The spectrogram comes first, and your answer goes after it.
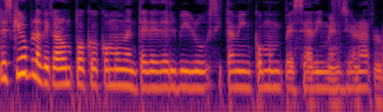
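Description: In a very clean recording with a silent background, a woman with an unremarkable speaking voice talks at a fairly quick pace, medium in pitch and fairly even in intonation. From Mexico. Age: 20s. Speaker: podcast host and finance student. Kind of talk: solo podcast monologue.

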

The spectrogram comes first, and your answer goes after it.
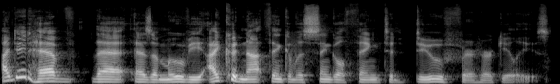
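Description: A man talks in a plain, everyday voice at medium pitch with ordinary pitch variation. His pace is moderate with hardly any pauses, on a very clean recording with a silent background. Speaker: podcast host. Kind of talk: casual chat.

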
